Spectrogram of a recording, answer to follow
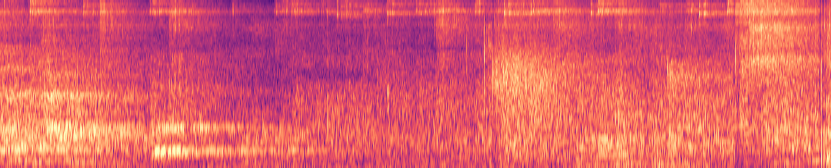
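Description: Table tennis ball clicking off the bats and the table during play, with voices in the hall.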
